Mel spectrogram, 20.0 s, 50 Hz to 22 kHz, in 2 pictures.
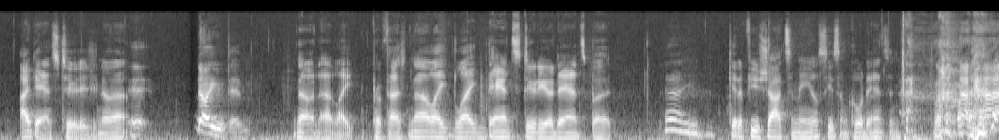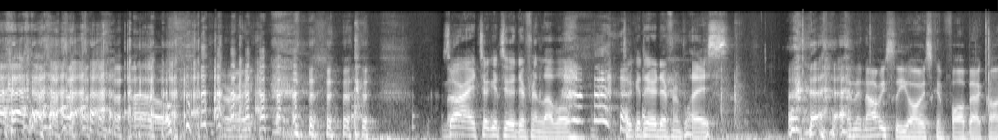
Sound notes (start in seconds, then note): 9.0 laughter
